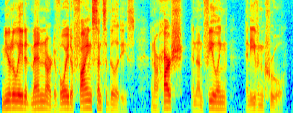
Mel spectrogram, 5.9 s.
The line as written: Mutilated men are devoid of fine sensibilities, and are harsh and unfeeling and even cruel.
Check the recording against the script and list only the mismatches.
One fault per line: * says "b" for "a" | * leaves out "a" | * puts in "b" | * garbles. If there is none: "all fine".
all fine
